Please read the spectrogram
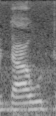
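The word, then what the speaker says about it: doubt: हमने इनके बर्ड्स दिए जैसे बी जहां यहां भी पर जैसे डाउट है, डेट है, लम है और आपका क्लम है और आपका प्लम है। तो यहां पर सभी में बी बी और बी और बी आपका यहां पर क्या है? साइलेंट आपका अल्फाबेट है।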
